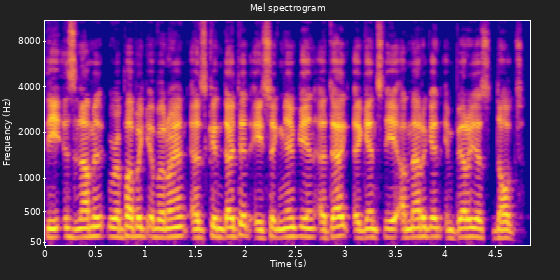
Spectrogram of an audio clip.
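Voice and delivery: low monotone robot voice; flat robotic spokesman read. Retold or imitated. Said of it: "sounds like a robot".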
